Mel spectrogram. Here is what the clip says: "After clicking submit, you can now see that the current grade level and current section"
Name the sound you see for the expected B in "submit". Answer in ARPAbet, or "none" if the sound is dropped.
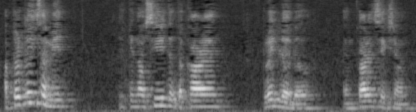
none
